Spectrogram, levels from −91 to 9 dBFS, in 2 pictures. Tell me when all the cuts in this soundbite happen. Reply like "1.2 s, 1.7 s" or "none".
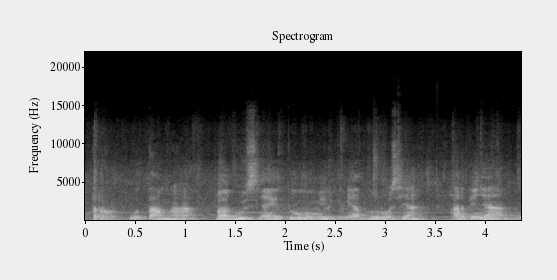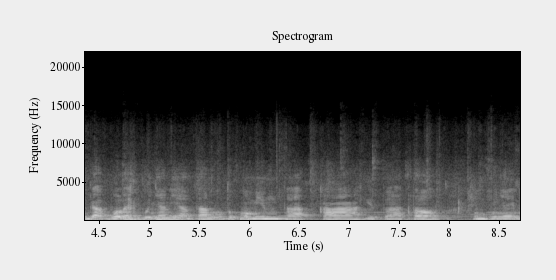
1.2 s, 3.5 s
